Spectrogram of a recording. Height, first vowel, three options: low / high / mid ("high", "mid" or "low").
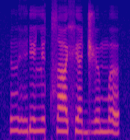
mid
